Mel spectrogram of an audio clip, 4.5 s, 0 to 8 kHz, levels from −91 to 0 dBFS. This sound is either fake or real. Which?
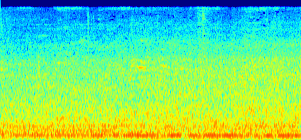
real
